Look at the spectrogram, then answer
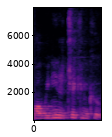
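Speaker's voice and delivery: ordinary delivery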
